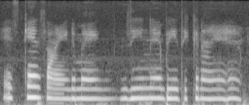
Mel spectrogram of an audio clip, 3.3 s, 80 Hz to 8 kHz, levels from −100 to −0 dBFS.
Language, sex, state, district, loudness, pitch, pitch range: Hindi, female, Madhya Pradesh, Bhopal, -15 LUFS, 270 Hz, 265-280 Hz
